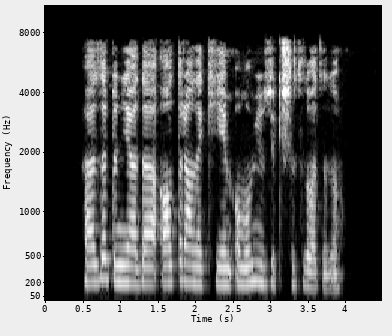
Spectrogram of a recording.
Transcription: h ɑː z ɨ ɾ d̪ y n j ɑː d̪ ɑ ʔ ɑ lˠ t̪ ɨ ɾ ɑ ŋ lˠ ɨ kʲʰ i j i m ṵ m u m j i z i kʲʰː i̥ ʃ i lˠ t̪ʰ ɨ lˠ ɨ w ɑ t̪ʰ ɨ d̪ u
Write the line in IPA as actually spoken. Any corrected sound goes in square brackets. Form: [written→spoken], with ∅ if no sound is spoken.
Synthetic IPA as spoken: h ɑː z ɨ ɾ d̪ y n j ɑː d̪ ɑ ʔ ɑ lˠ t̪ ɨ ɾ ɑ ŋ lˠ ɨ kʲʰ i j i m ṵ m u m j [i→y] z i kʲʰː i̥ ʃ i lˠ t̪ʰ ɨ lˠ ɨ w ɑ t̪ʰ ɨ d̪ u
